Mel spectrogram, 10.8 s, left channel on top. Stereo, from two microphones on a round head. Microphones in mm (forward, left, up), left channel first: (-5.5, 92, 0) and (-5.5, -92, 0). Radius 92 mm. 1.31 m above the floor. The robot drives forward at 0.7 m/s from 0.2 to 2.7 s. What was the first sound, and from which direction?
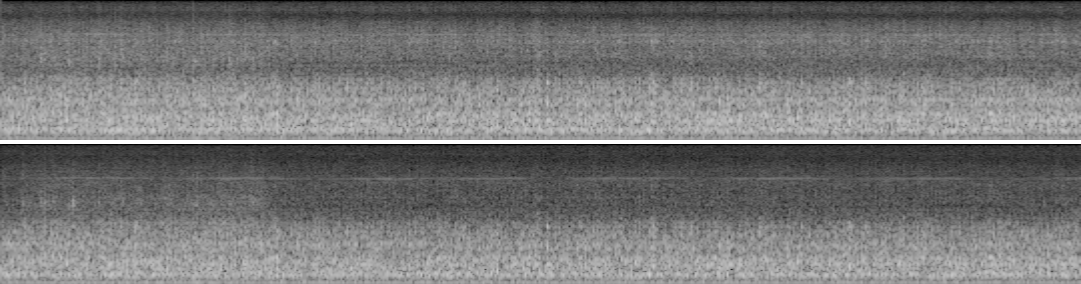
An engine running, 85° left.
